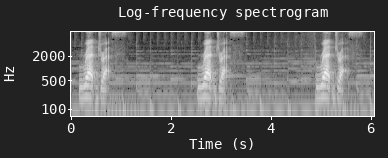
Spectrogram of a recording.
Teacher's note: rather than saying the consonant sound twice, it is only pronounced once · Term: consonant-to-consonant linking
